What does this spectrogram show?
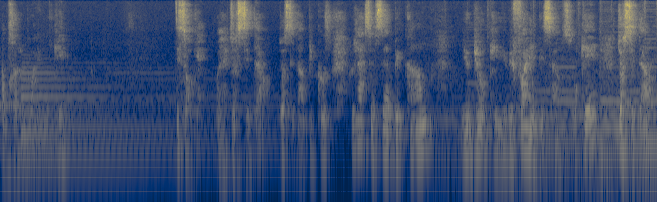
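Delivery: soft reassuring hush; calm her down gently; father softly comforting his crying daughter; soothing. Acted.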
